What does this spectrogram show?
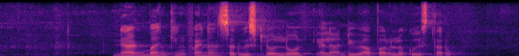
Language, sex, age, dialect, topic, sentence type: Telugu, male, 18-24, Telangana, banking, question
